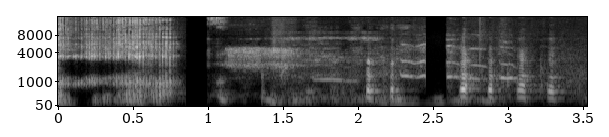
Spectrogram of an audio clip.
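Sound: vocal imitation of snoring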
